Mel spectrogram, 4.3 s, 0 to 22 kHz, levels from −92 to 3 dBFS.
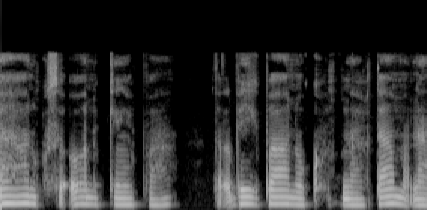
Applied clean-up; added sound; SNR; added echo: none; none; none; none.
